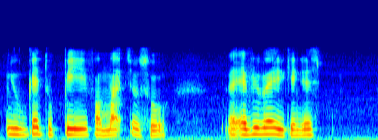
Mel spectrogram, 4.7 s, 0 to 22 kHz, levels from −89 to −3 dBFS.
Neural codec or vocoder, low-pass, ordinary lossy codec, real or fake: none; 5.4 kHz; none; real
